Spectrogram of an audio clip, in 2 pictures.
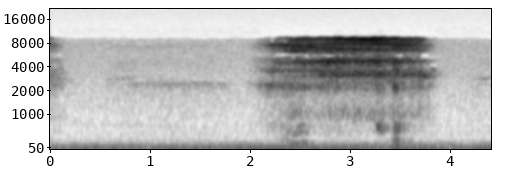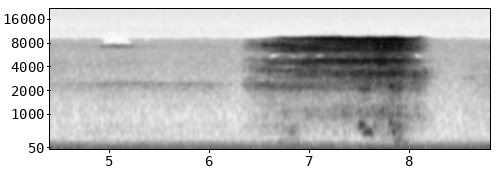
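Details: Snoring during sleep recorded with a snoring-tracking phone app: two harsh, rattling inhaled snores at about 14 breaths a minute over a steady low room hum.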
